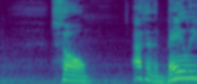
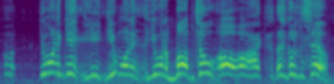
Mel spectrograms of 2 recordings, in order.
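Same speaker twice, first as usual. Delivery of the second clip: high, put-on taunting voice; squeaky bravado of a junkie; high mock tough guy; 11 semitones higher than usual. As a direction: play the fake hard dope fiend. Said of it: "Shane comes out".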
